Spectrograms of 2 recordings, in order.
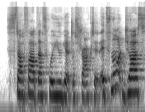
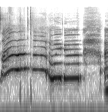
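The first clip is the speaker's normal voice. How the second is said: much higher, gushing squeal; delighted squeal; slower than usual. Real, not acted. Reading a fan's message, she squeals with delight.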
